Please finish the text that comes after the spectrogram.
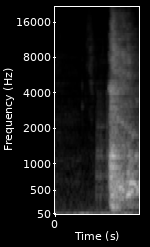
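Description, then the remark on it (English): A single sharp sneeze bursts out after a brief quiet inhale, loud and breathy across a wide range, trailing off quickly at the end. “Yeah, I okay, sneezed.”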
